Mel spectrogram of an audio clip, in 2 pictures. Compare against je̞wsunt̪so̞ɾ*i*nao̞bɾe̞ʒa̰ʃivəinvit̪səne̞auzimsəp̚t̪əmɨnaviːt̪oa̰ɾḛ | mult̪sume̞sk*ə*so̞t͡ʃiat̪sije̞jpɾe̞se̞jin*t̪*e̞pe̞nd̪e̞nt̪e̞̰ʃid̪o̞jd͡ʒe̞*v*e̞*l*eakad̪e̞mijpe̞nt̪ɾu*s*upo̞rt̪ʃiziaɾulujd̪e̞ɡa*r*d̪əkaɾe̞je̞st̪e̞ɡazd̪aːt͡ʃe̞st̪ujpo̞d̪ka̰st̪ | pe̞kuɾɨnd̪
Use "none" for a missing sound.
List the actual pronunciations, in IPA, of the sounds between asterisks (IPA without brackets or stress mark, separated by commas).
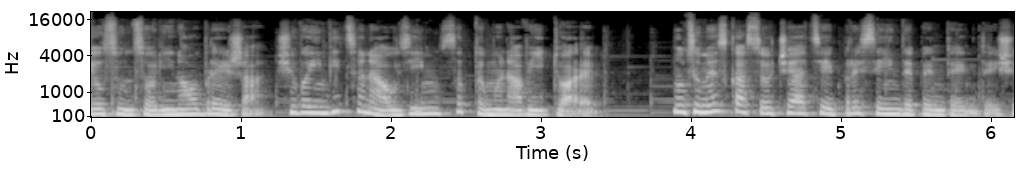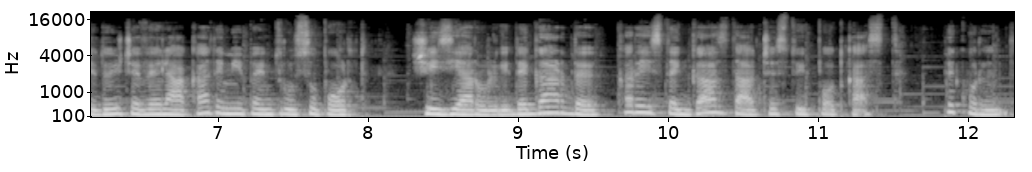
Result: i, a, d̪, v, l, s, r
